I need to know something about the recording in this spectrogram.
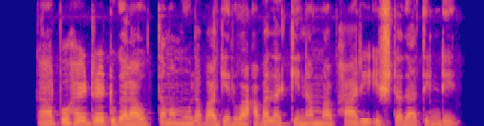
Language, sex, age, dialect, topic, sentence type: Kannada, female, 18-24, Coastal/Dakshin, agriculture, statement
